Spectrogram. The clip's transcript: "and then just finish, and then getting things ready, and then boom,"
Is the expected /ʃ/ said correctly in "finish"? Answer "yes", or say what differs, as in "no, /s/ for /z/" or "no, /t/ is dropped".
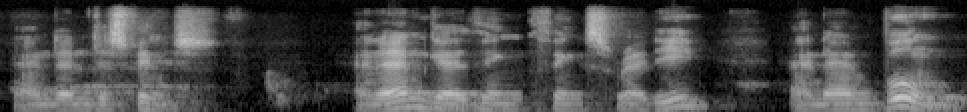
yes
